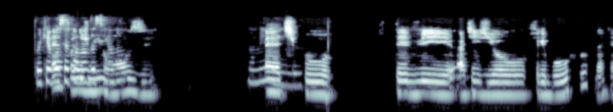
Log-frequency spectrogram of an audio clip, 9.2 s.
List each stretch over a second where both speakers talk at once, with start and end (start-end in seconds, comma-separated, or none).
0.8-2.0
